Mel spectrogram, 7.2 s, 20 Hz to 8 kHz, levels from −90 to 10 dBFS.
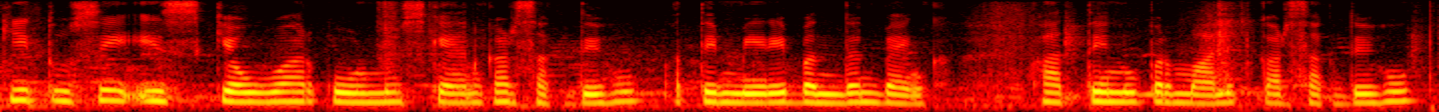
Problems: constant background noise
